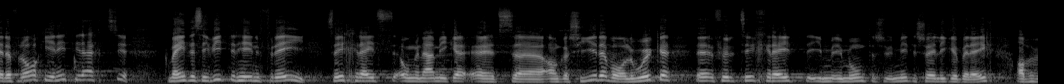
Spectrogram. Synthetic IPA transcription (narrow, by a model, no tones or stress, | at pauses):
ɛɾəfɾɑːɡ̥iənɪd̚d̥iɾæktt͡si | kmɛɪndəsiʋitəɾhɪnfɾeɪsɪχːəɾhɛɪtsʊŋəɾnæmiɡəɛt͡sːɑŋɡɑʃiːəɾəʋoluəɡə | fʏɾtsɪχːəɾhɛɪtɪmɪmʊntəmːɪdəʃʋɛliɡəbɛɾɛɪχ | ɑbə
